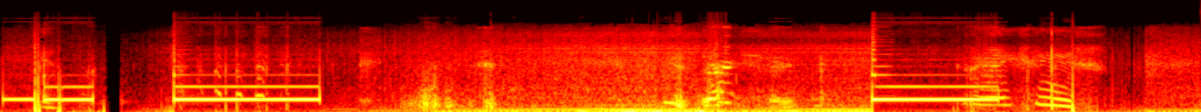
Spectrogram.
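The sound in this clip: Telephone dialing tones sound during a prank phone call. Several loud, steady electronic tone bursts come at the start and again near the end, with voices talking over a noisy line between them.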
